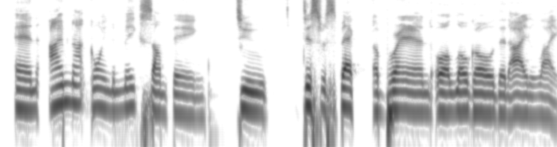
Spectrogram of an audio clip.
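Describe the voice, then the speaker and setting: A man with a New York accent speaks at a very slow pace and medium pitch. The sound is dry and close with no echo, and his intonation is fairly even. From New York City, Queens. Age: 60s. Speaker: visual artist and designer. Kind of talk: interview conversation.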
